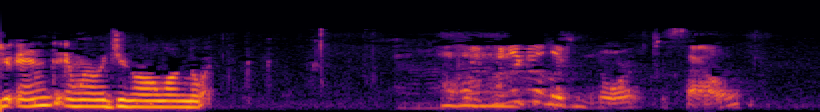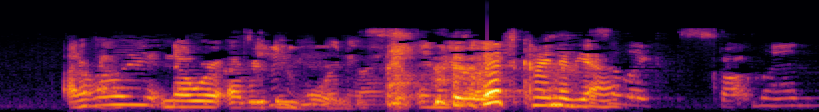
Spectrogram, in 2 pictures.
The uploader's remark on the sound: It’s our first group chat but we r working to get better audio.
